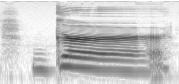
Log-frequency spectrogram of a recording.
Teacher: So what we're looking for here is a strong, sustained grr. GR, that blend, it gets the back of the tongue lifted, which sets them up for R.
